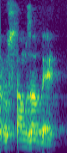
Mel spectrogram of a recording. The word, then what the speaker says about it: Рустамзаде: слава я вас понимаю для украинцев моя фамилия труднопроизносимое моя фамилия рустам зады рустам за д-да прошу простить если неправильно произнес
